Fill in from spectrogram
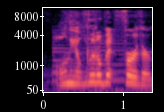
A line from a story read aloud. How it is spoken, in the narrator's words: grunted Johnson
